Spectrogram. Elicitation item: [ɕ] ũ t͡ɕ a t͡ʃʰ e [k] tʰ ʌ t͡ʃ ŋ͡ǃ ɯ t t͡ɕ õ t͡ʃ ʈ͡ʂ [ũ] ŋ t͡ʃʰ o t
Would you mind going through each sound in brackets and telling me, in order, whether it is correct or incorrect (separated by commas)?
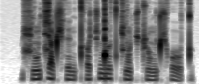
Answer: correct, incorrect, incorrect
